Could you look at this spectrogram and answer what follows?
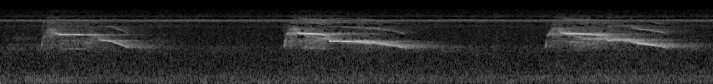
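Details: Harpy eagle call: three thin, high whistled wails slide downward, each about a second long, every two and a half seconds. More melodious than a hawk's screech, over a steady faint high-pitched hiss.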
